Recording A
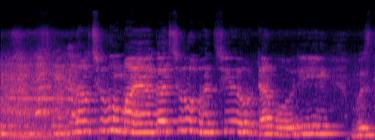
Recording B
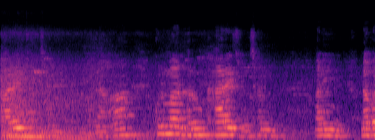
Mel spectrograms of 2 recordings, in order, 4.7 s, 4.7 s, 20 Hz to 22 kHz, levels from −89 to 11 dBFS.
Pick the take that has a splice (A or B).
A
